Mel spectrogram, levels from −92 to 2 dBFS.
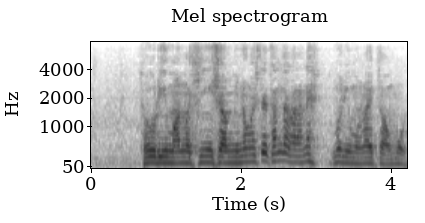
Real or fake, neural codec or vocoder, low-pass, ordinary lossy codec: real; none; 7.2 kHz; Opus, 24 kbps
